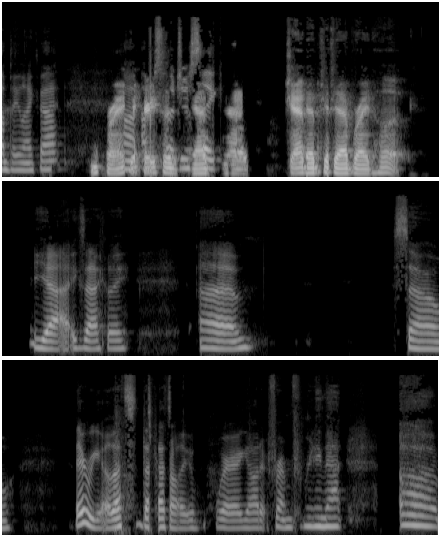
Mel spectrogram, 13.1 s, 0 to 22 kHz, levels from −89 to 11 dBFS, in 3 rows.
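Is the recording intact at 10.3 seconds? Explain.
No. From 10.21 to 10.43 s, just before "where I got it", the speech has frames out of order: two adjacent blocks of about 104.5 ms each play in swapped sequence, which fits runs of four codec frames being delivered and decoded in the wrong order. The stretch sounds like a garbled flutter. Nothing is lost, so the timing after the span is unaffected.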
